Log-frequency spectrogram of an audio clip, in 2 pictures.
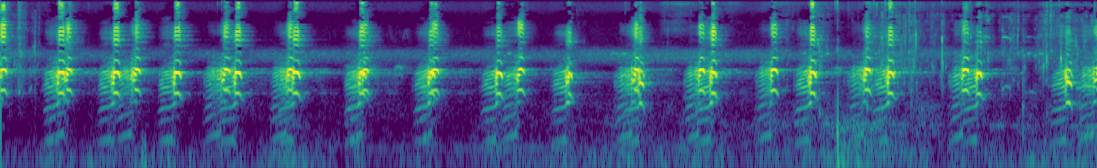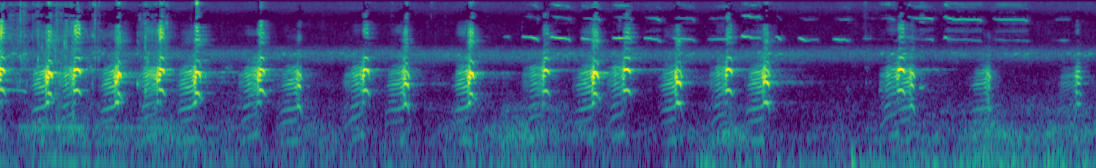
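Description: Canada geese honking over and over, about one to two loud honks a second, with a short pause near the end.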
